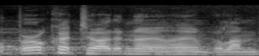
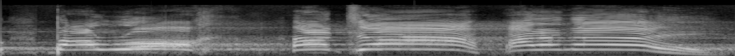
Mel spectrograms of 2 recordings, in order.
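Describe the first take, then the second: First: Low, rapid mumbled blessing; ordinary quick prayer. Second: High, slow demonstrative shout; yelled prayer. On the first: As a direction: rattle it off low and fast. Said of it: "they wouldn't just go". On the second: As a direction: yell each word out, long and high. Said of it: "at the top of their lungs". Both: Shown as a demonstration.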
